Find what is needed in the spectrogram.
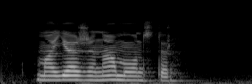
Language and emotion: Russian, neutral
